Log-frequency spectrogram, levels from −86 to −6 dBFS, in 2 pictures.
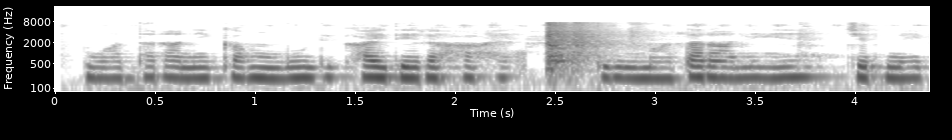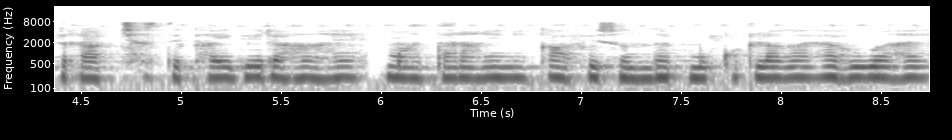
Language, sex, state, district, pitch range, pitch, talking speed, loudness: Hindi, female, Bihar, Saharsa, 200-205 Hz, 200 Hz, 190 wpm, -41 LUFS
